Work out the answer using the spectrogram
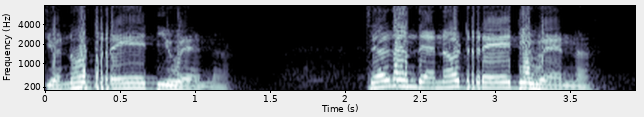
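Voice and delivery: loud South African accent. Telling the audience what to say to their neighbor, in a south african accent. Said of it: "use the South African accent".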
